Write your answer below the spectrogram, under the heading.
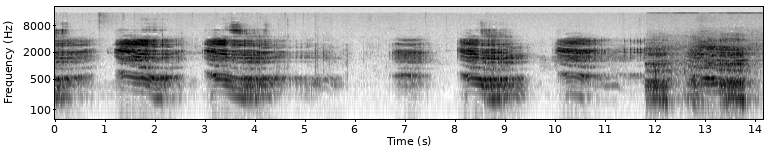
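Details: Red deer in autumn rut at Parc Sainte-Croix, where stags pursued a female, mated and fought, the roar drawing females; seven loud, harsh, harmonic bellows of one to two seconds each, separated by short pauses.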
